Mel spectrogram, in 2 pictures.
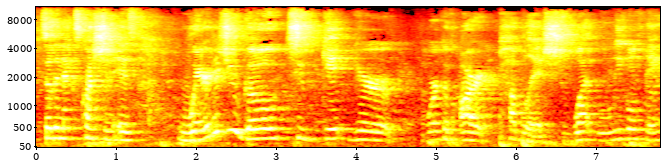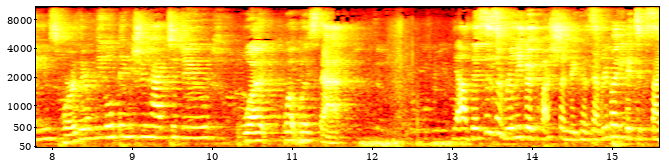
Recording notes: LIVE from the Houston Hotties Social Hour Panel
